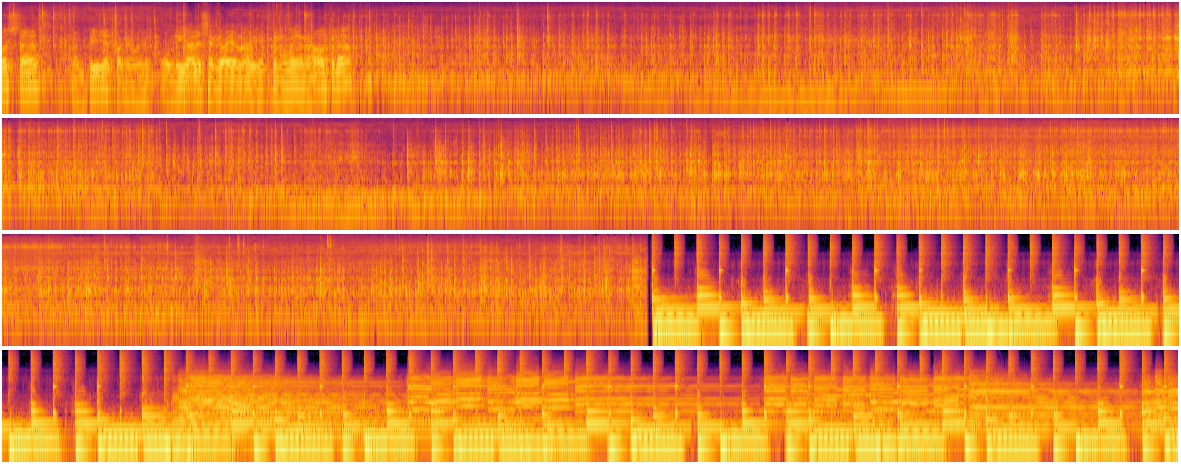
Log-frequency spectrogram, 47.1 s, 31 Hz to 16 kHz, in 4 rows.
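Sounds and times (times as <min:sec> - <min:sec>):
plastic legs rattling: 0:00.0 - 0:23.1
loud music: 0:30.0 - 0:47.0.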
